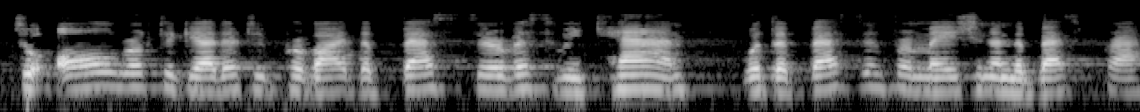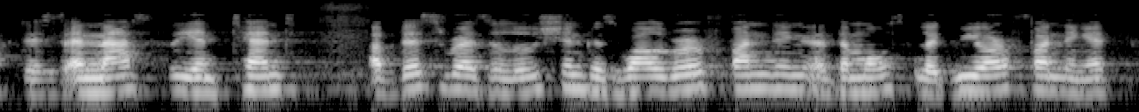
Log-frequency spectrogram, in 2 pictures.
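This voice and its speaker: A woman's voice: fairly low pitch, big-room sound, muffled recording. A woman chairing a directors forum, speaking earnestly to an assembly by phone and explaining a resolution with frequent restarts. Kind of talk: formal assembly remarks by phone.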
